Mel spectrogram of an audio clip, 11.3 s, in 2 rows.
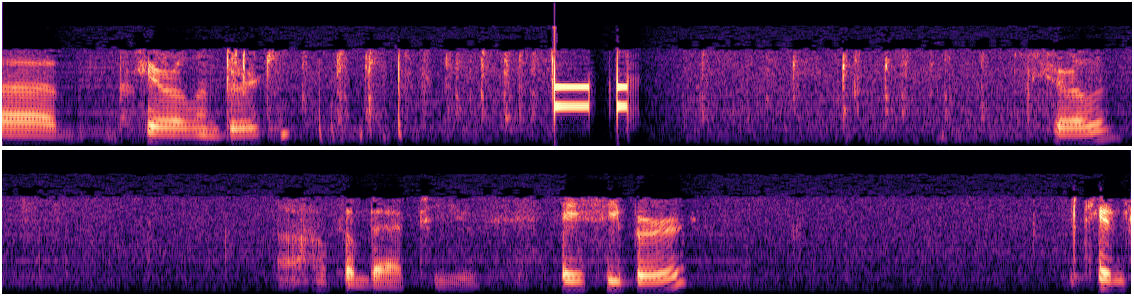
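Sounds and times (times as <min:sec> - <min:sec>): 
speech: 0:00.0 - 0:02.0, 0:05.2 - 0:05.7, 0:07.3 - 0:09.3
telephone keypad tones for pound and one: 0:02.8 - 0:03.2.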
